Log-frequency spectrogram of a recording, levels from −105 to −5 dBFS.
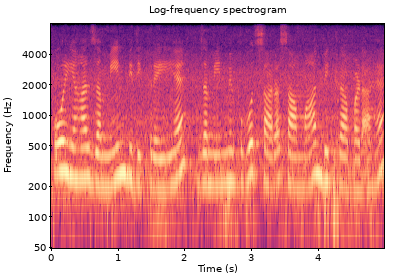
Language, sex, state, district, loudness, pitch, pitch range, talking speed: Hindi, female, Punjab, Pathankot, -16 LUFS, 220 Hz, 200-250 Hz, 180 wpm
